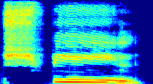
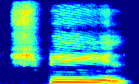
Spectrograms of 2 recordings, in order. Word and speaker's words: Spiel: Y se pronuncia como una I larga. Por ejemplo, decimos Spiel, Spiel.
